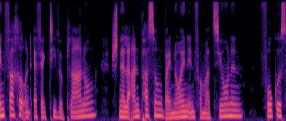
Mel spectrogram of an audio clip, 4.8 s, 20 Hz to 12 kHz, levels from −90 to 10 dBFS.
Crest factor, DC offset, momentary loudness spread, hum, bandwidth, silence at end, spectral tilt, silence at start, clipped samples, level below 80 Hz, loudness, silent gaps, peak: 16 dB; under 0.1%; 7 LU; none; 12 kHz; 0 s; -5.5 dB/octave; 0 s; under 0.1%; -52 dBFS; -28 LUFS; none; -10 dBFS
